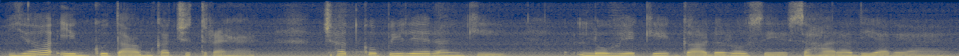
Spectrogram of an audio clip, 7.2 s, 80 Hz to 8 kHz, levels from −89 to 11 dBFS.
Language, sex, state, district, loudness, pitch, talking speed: Hindi, female, Jharkhand, Palamu, -15 LUFS, 200 Hz, 165 wpm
